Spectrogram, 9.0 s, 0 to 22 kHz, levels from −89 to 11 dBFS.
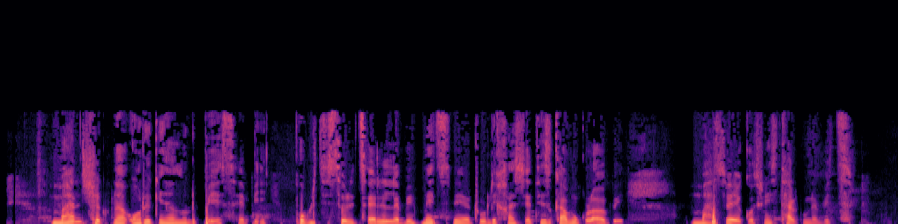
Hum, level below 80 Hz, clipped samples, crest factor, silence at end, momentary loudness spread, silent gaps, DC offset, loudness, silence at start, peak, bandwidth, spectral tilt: none; -56 dBFS; under 0.1%; 20 dB; 0.45 s; 15 LU; none; under 0.1%; -20 LUFS; 0.5 s; 0 dBFS; 11.5 kHz; -6 dB/octave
